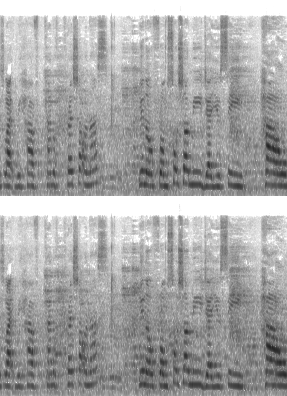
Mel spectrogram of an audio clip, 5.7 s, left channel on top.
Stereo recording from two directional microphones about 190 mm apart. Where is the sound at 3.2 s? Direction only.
45° left (ahead or behind).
